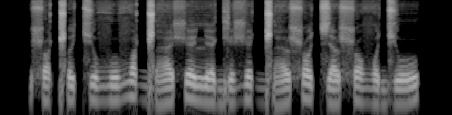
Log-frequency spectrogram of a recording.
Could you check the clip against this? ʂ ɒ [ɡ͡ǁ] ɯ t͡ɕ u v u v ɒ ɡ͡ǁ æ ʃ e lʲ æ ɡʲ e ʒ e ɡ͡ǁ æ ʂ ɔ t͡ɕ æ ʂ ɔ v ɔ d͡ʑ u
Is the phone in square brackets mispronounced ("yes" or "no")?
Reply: yes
